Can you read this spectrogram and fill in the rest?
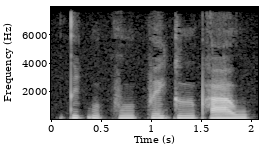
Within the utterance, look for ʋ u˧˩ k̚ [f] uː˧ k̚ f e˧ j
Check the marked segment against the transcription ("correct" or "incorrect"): correct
